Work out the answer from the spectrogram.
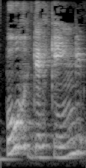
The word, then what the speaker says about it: Burger King: da região Burger King Então a gente tem que trabalhar essa pronúncia do R não é não é Burger né é Burger Burger King Burger King McDonald's também tem uma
